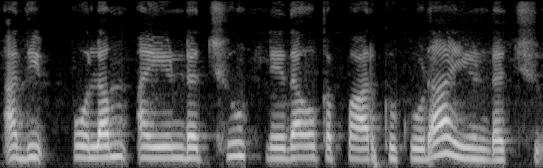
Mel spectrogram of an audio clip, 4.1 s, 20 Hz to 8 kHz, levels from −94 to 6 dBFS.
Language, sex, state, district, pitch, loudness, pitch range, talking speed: Telugu, female, Andhra Pradesh, Sri Satya Sai, 200 Hz, -18 LUFS, 190-210 Hz, 115 wpm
